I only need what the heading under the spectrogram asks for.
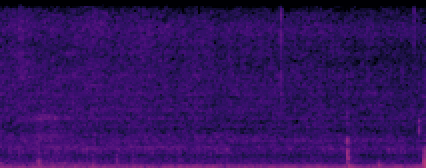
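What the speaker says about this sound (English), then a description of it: "Just continue to mix it up and let it stir fry for a bit" Purslane stir-frying in a pan, a steady close sizzle and hiss with a few faint utensil clicks near the end, no voices.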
